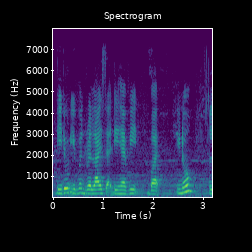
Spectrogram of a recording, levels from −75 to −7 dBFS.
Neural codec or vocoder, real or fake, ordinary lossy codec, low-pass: none; real; none; 7.2 kHz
